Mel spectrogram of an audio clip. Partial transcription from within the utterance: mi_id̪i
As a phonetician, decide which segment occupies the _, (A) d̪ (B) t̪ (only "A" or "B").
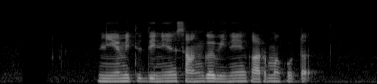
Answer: B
